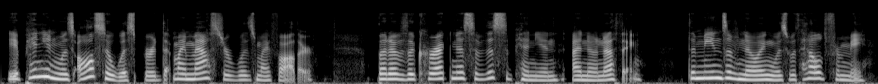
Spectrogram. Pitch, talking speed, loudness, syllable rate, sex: 235 Hz, 200 wpm, -16 LUFS, 5.8 syllables/s, female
